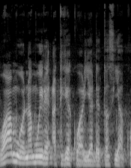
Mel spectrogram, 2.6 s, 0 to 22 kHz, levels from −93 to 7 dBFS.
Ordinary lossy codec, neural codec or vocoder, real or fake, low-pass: MP3, 96 kbps; vocoder, 44.1 kHz, 128 mel bands every 512 samples, BigVGAN v2; fake; 19.8 kHz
